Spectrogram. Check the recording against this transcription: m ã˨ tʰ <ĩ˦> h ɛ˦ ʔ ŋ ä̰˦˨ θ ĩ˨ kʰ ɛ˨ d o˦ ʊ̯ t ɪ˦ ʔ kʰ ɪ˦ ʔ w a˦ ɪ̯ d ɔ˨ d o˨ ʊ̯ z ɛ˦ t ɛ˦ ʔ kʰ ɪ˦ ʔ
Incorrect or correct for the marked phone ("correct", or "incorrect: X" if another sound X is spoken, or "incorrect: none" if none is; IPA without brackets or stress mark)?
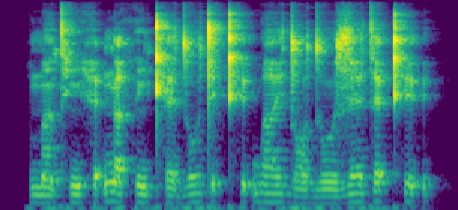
incorrect: ĩ˨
